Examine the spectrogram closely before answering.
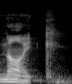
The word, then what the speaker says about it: Nike: few ones kind of it's Nike not Naik hey listen you okay here in England we call it Naik I don't like my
